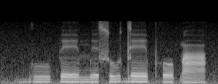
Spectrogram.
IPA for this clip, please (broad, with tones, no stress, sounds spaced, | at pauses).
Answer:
ɡ͡b uː˨ p eː˨ m ɪ˨ s u˦ d eː˦ pʰ o˨ ɓ ã˨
